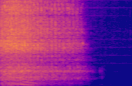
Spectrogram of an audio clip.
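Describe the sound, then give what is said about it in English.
One deep, slow breath makes an airy rush that fades away in under a second, leaving silence. “we're going to take one deep breath in. Are you ready? In.”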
